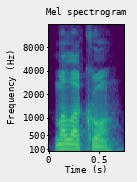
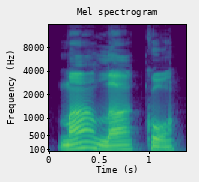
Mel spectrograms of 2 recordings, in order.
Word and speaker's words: молоко: For example, молоко, молоко. The last O is stressed. It means that it's pronounced loud and clear, unlike all the other syllables. All the other ones, I guess they get muffled. That's why they're gonna be pronounced as A.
